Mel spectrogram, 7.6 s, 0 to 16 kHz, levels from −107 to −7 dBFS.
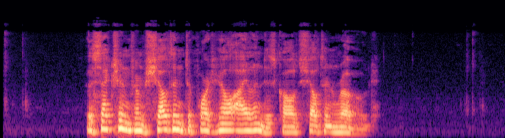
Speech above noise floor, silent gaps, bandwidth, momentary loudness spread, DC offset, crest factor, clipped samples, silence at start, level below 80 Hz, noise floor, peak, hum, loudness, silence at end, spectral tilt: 57 dB; none; 7.6 kHz; 6 LU; under 0.1%; 16 dB; under 0.1%; 1.3 s; -48 dBFS; -73 dBFS; -2 dBFS; none; -16 LUFS; 2.05 s; -8 dB/octave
